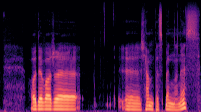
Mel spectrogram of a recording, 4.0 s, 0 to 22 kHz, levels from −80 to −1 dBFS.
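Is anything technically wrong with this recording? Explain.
No, nothing is technically wrong with this audio.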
